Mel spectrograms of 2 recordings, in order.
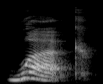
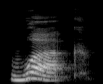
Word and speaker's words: work: Work. Work. Notice that the R is silent in British English modern received pronunciation.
